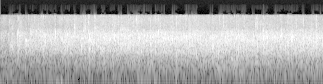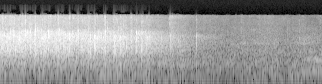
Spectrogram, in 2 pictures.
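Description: Audience applauding, a dense clapping that holds steady and then dies away about six seconds in.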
